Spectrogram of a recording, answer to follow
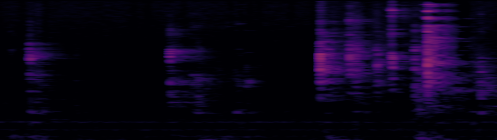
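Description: A few faint, scattered keystrokes on a computer keyboard over a faint steady electrical hum.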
